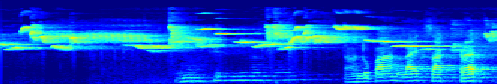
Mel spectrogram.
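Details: Mountain tledekan birds in a voice contest: loud high whistled phrases flowing continuously, while a man speaks in the background through the second half.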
